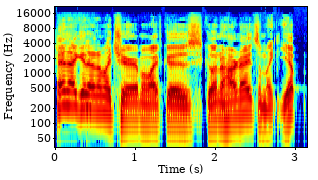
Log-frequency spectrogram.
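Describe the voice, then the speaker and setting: A man co-hosting a podcast, telling a long story in a rambling, animated way with restarts and a slightly nasal voice. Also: medium pitch, fast talker, clean tone, no echo, clean studio sound. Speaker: podcast co-host. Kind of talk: casual storytelling chat.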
